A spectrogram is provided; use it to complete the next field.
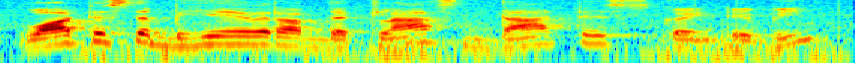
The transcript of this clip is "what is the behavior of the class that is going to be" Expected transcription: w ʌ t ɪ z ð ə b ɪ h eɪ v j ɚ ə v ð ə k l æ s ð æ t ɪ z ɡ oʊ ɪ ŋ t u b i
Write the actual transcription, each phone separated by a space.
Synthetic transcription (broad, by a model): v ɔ t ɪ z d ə b ɪ h eɪ v j ɚ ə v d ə k l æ s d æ t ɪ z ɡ oʊ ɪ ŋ t u b i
